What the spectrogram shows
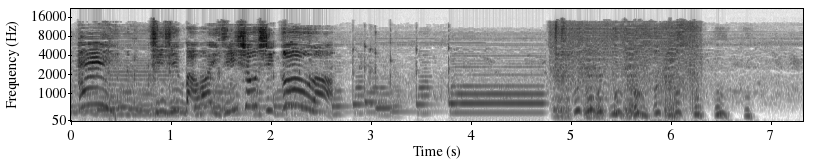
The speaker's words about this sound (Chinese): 山地大猩猩的宝宝又有事想要告诉我们，他们是想吃、睡觉，还是玩呢？Right，山地大猩猩的宝宝想吃东西，我们得帮他们找吃的。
